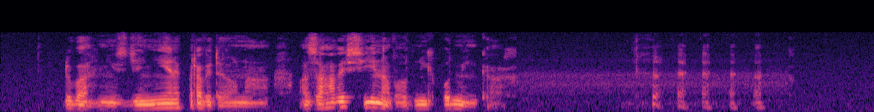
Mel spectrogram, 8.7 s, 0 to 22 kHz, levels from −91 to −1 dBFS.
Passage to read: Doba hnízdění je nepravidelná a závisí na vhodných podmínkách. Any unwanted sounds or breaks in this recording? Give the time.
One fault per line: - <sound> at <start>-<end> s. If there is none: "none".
- laugh at 6.2-7.7 s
